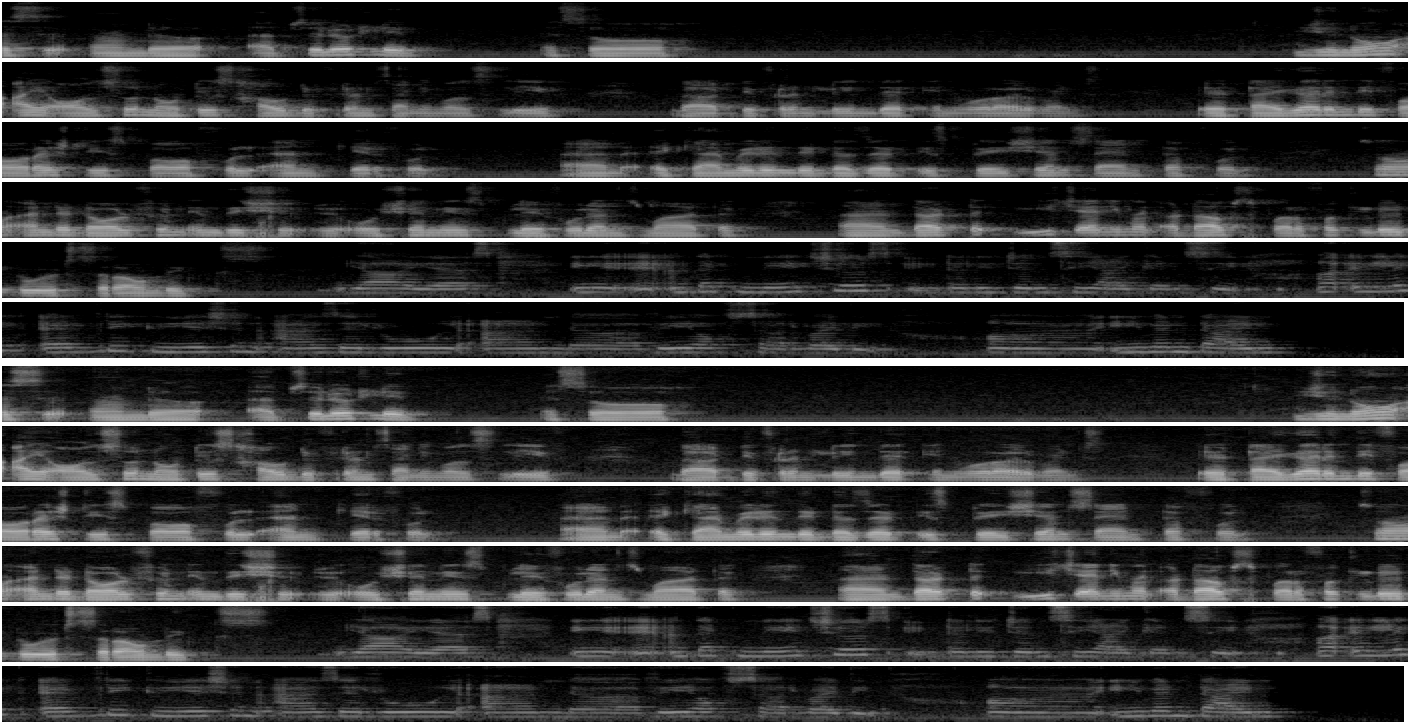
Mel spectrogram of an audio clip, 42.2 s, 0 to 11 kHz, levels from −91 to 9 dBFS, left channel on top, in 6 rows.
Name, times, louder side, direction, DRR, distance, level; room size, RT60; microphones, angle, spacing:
voice 1, 0.0-2.1 2.7-3.3 6.5-9.8 10.4-12.4 13.0-16.2 16.9-20.3 20.9-24.8 25.3-29.4, right 4 dB, 90° right, 14 dB, 0.7 m, -29 dB
voice 2, 29.7-41.5, right 2 dB, 35° right, 6 dB, 2.7 m, -45 dB
22.0 x 13.0 x 3.3 m, 0.36 s
head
